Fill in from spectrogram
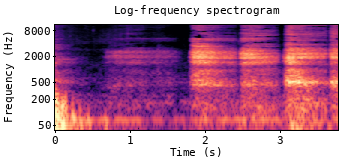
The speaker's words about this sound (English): Trouble breathing there. Just acclimatising back to the above sea level.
